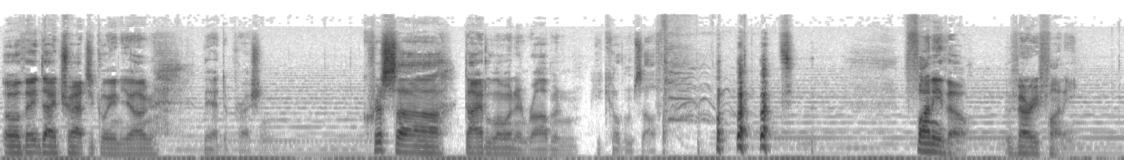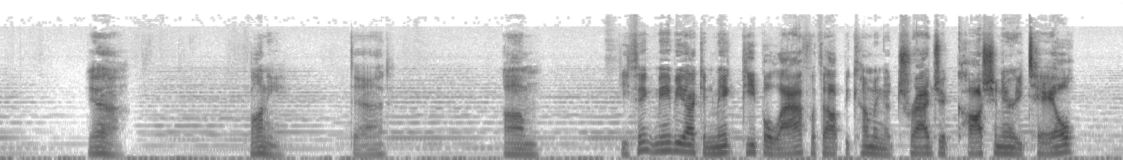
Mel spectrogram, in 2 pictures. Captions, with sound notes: - Oh, they died tragically and young. They had depression. Chris died alone, and Robin, he killed himself. (laughs) Funny though. Very funny. - Yeah, funny, dad. Do you think maybe I can make people laugh without becoming a tragic, cautionary tale?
